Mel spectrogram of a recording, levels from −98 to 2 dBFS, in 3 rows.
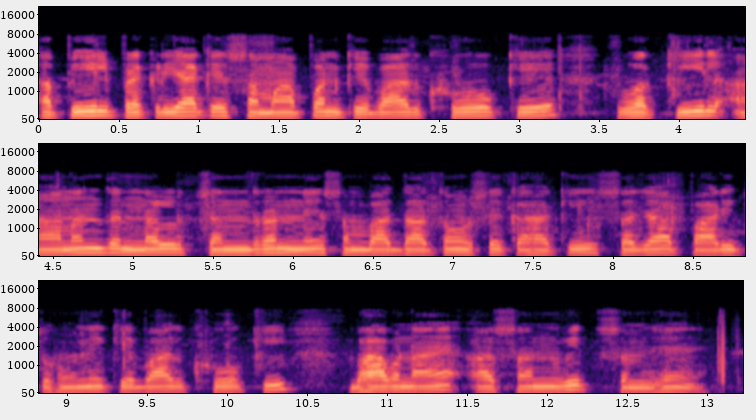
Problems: background sounds at intervals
